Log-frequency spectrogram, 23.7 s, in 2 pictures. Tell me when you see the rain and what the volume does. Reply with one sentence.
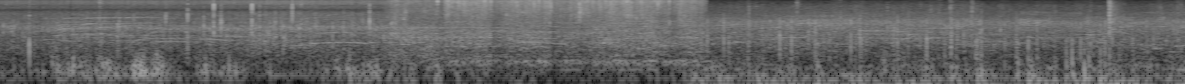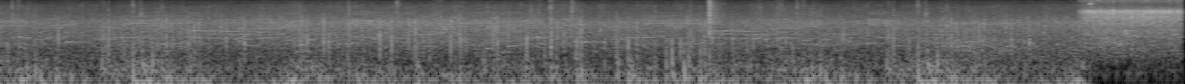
You can hear the rain from 0.0 to 23.6 s, at a steady volume.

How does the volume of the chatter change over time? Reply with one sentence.
The loudness of the chatter stays about the same.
